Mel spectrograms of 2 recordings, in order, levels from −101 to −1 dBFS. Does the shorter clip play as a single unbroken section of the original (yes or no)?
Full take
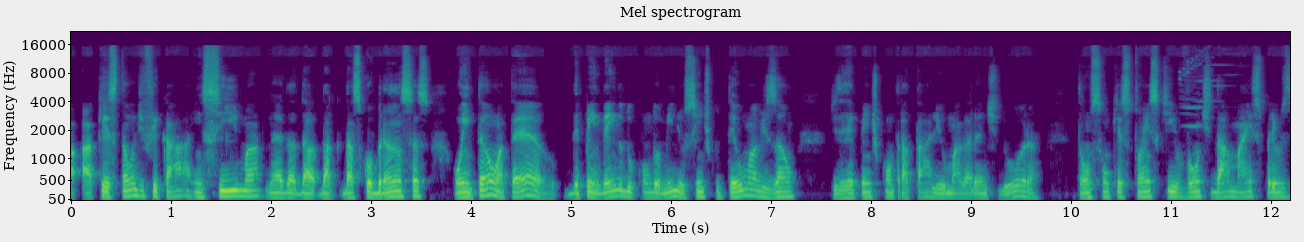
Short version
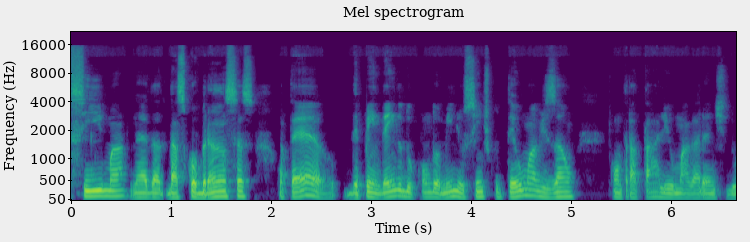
no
